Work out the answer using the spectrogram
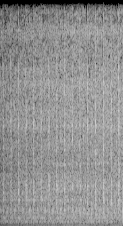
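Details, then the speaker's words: Chevrolet Camaro IROC engine idling with the belt and accessories removed: sharp rapid clacking at about eight per second persists, so the clack comes from inside the engine and is not normal. "They are not supposed to have that clack, clack, clack, clack, clack, clack, clack, clack, clack, clack, clack, clack."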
